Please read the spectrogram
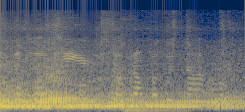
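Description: Steady engine and road hum inside a moving car's cabin, with a voice heard briefly and indistinctly over it.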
